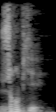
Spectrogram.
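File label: "janvier", French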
